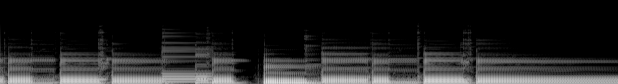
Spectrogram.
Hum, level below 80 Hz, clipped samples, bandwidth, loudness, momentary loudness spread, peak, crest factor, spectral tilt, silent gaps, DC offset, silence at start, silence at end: 60 Hz at -35 dBFS; -24 dBFS; under 0.1%; 4.6 kHz; -18 LUFS; 6 LU; 0 dBFS; 16 dB; -12.5 dB/octave; none; under 0.1%; 0 s; 0 s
